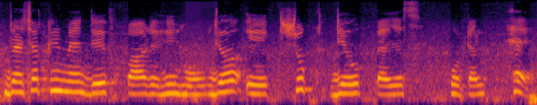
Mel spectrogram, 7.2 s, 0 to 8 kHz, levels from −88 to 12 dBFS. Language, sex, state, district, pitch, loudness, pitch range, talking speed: Hindi, female, Chhattisgarh, Raipur, 230 Hz, -12 LUFS, 215-265 Hz, 110 wpm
